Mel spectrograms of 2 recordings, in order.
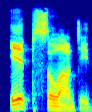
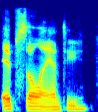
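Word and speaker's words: Ypsilanti: out there it starts to get really loud ipsilanti thank you why is silent Miami ipsilanti oh my God is what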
